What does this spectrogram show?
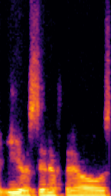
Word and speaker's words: eosinophil: is the hardest one remember the the emphasis is on the middle so say EOS perfect see very simple very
